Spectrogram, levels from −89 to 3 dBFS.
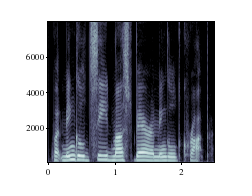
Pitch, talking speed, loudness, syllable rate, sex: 210 Hz, 190 wpm, -16 LUFS, 4.3 syllables/s, female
